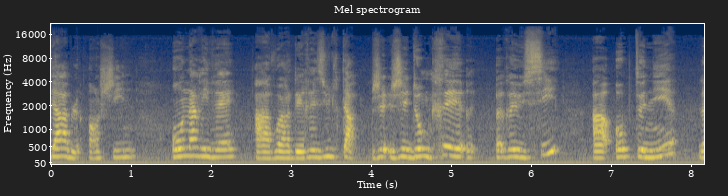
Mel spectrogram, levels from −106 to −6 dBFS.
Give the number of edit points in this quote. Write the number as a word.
one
